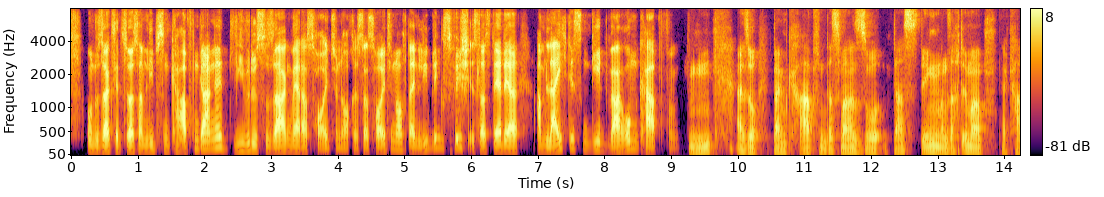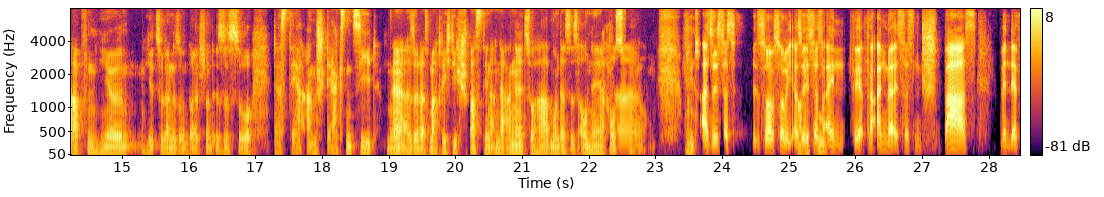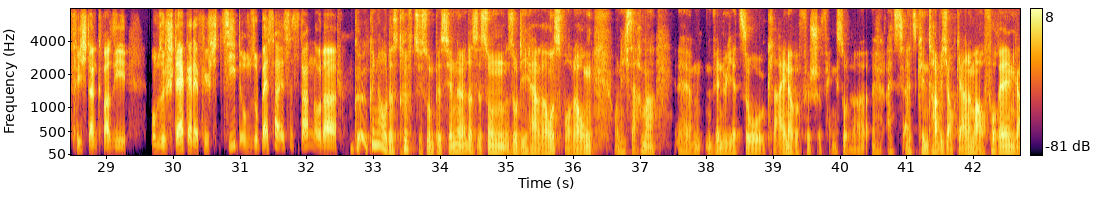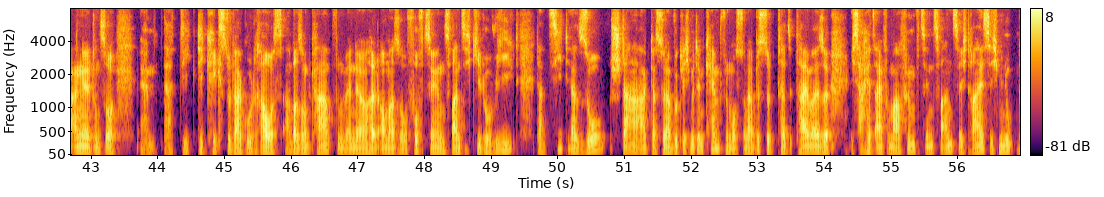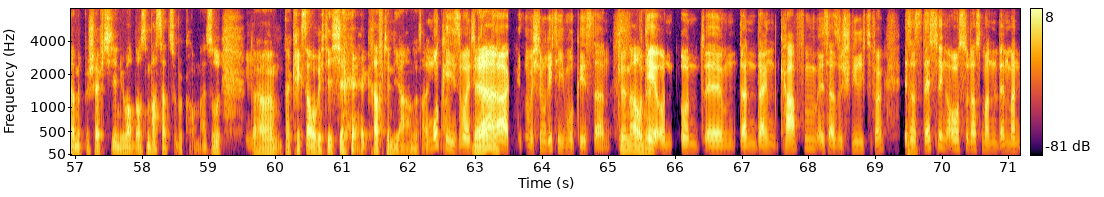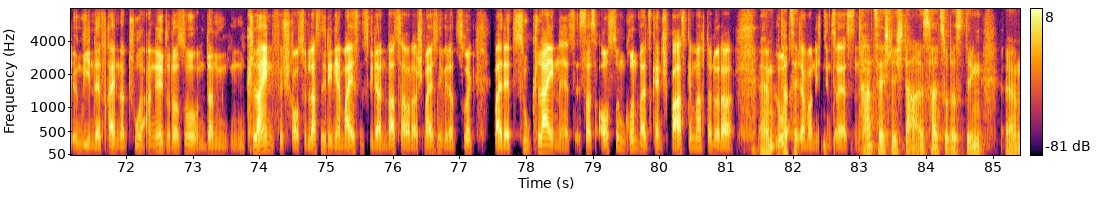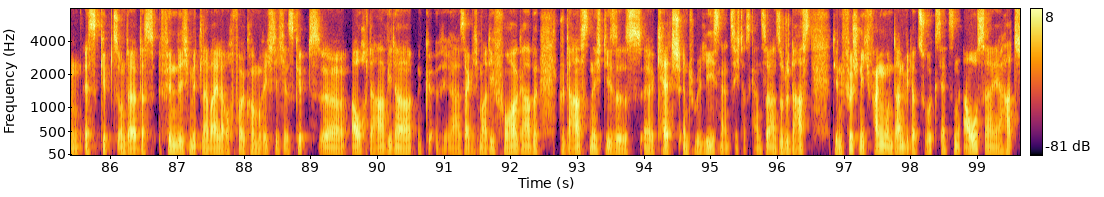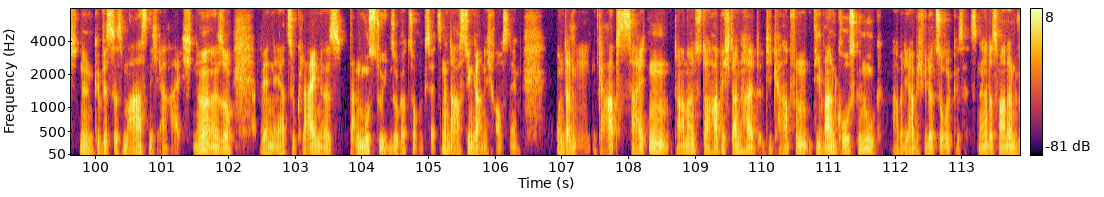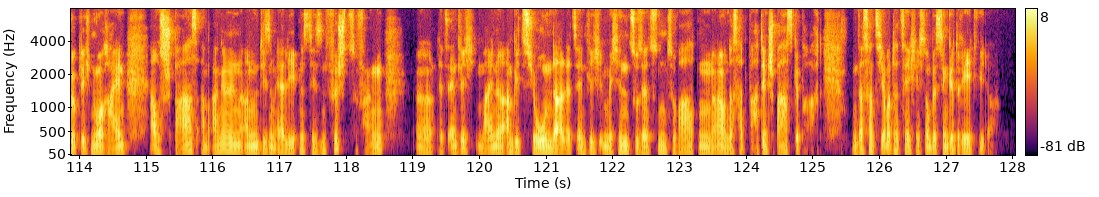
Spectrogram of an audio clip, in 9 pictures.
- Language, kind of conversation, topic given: German, podcast, Was ist dein liebstes Hobby?
- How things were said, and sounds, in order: stressed: "das"; laugh; stressed: "Ja"; in English: "catch and release"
